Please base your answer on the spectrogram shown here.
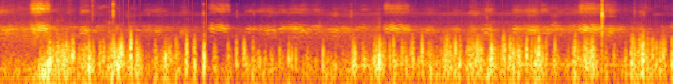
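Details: Fish crows give short, nasal calls every couple of seconds over a heavy low rumble and scattered clattering noise.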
